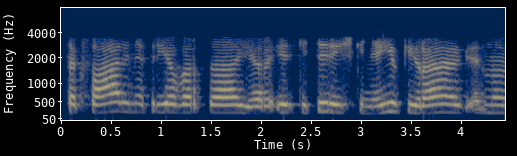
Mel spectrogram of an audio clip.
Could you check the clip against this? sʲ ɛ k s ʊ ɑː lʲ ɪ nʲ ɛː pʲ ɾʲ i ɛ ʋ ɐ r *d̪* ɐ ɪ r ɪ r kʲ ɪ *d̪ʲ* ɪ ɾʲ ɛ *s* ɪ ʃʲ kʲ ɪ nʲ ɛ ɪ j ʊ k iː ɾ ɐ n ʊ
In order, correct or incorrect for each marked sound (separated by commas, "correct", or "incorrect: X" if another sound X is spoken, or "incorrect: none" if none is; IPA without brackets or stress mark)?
incorrect: t̪, incorrect: t̪ʲ, incorrect: none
